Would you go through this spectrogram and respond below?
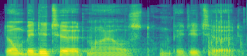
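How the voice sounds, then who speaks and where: A man playing a nervous, obsessive paranormal investigator who mutters a halting running commentary into a recorder in a found-footage horror audio drama. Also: sits low, animated, creaky, background noise. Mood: cautious, frightened. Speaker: voice actor.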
